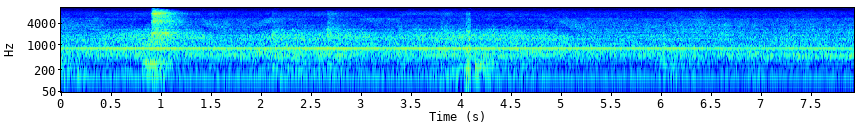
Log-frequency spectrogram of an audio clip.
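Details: REGEN-I BK-I300 BGA rework station desoldering a BGA chip from a TV board, hot-air upper heater ramping through 80, 200 and 250 °C profile steps: steady airflow hiss with a faint constant tone, no rattles or surging; normal operation.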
